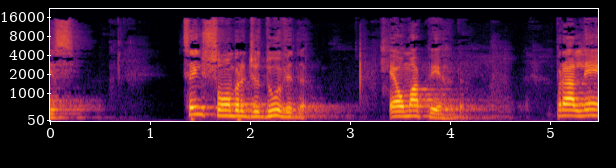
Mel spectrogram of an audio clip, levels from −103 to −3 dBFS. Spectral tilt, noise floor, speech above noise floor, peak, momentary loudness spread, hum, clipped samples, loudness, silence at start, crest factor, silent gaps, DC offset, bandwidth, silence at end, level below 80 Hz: -4.5 dB/octave; -68 dBFS; 47 dB; -4 dBFS; 20 LU; none; under 0.1%; -22 LUFS; 0 s; 20 dB; none; under 0.1%; 16 kHz; 0 s; -58 dBFS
